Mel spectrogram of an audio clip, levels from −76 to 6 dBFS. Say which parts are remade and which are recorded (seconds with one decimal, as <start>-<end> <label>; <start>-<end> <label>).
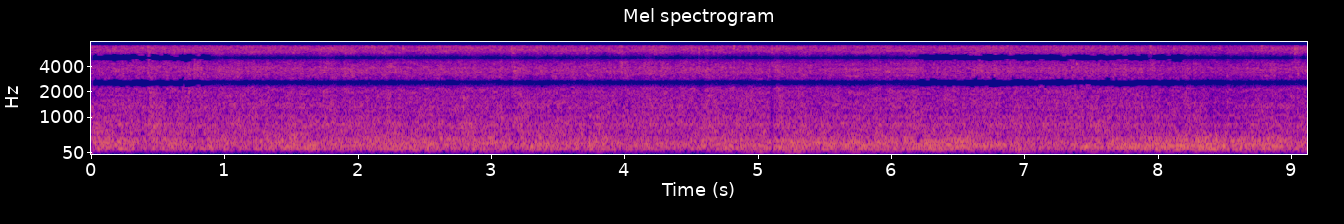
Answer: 0.0-0.9 recorded; 0.9-6.2 remade; 6.2-8.2 recorded; 8.2-9.1 remade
